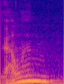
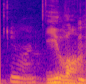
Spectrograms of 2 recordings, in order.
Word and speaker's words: Elon: Elon? Is it Ellen? Elon. I'm saying it right.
